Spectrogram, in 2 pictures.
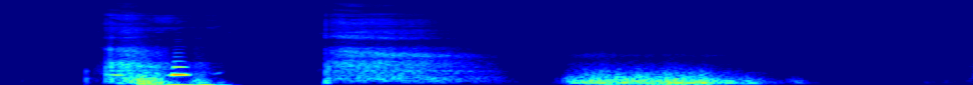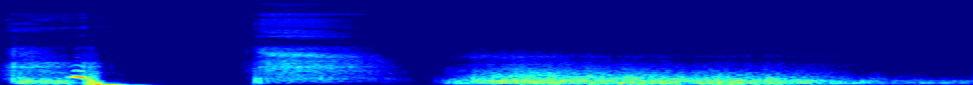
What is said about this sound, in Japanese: それでは、ひんやりとした雪女の吐息でお客様の熱を冷ましていきますね。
